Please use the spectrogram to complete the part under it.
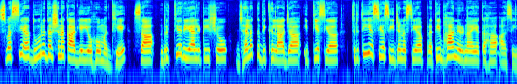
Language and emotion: Sanskrit, neutral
